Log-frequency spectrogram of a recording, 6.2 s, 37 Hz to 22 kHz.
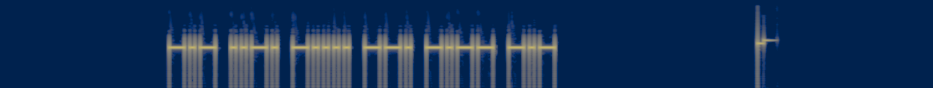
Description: Morse code, heard as a keyed tone, about 34 wpm, 700 Hz. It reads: KF6GYK
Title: USA Call Signs 35wpm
